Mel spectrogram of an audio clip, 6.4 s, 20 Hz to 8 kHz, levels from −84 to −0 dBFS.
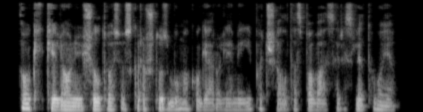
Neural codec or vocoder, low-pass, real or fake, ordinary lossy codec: none; 7.2 kHz; real; MP3, 48 kbps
